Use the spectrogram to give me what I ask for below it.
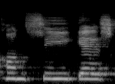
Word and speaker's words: consigues: So that means we get left with consigo, C-O-N-S-I-G-O, then consigues, where there is a U in it, but we don't pronounce the U. So consigo, consigues, consigue.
